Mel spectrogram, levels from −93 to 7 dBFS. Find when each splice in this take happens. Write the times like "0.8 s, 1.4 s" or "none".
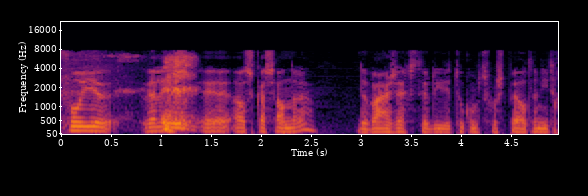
none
